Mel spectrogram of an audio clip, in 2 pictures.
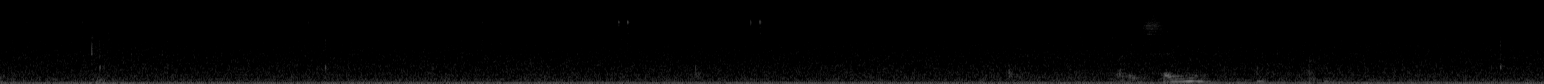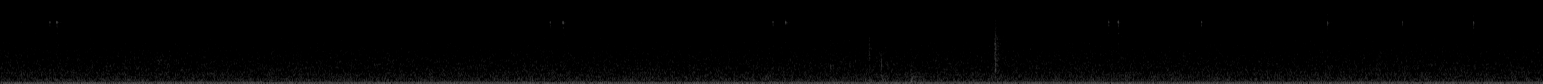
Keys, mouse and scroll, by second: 0.1-1.4 middle drag, 1.4-1.8 scroll up 2, 1.8-3.2 middle drag, 3.2 scroll down 1, 3.5-6.2 middle drag, 6.2-9.3 drag, 12.4-13.2 scroll up 1, 13.2-13.6 scroll up 1, 13.6-14.2 scroll down 3, 14.2 middle click, 14.6-14.9 scroll up 1, 14.9-15.9 middle drag, 15.9 click, 20.9-23.7 drag, 23.7 middle click, 24.1 Tab, 25.5 s, 27.4 click, 29.4 click.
